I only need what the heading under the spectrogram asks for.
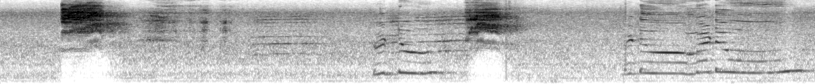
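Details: Rose-ringed parakeet talking: speech-like phrases with stacked harmonic tones around the mid range, broken by two short harsh bright bursts, over steady background hiss.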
